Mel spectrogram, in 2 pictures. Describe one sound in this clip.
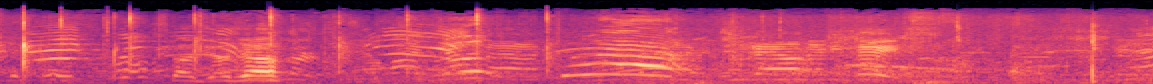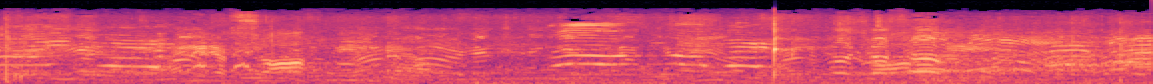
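Young boys shout and call out across an open field.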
